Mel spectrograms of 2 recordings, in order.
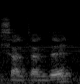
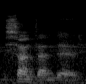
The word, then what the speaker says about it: Santander: My parents are Spaniards from the north of Spain in Santander, and he was a stonecutter, and that's what he did in Detroit.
